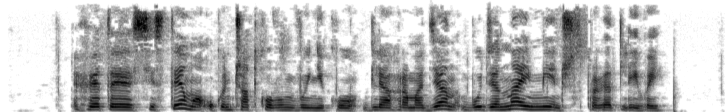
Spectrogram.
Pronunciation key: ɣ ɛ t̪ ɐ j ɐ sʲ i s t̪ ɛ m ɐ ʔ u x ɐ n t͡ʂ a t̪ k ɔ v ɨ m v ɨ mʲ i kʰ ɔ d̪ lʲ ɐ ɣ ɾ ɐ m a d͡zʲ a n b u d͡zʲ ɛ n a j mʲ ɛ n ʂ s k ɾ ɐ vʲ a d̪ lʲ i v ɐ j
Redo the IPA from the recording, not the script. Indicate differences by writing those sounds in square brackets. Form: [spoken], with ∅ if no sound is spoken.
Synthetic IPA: ɣ ɛ t̪ ɐ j ɐ sʲ i s t̪ ɛ m ɐ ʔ u [k] ɐ n t͡ʂ a t̪ k ɔ v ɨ m v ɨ [nʲ] i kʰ [u] d̪ lʲ ɐ ɣ ɾ ɐ m a d͡zʲ a n b u d͡zʲ ɛ n a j mʲ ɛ n ʂ s [p] ɾ ɐ vʲ a d̪ lʲ i v ɐ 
